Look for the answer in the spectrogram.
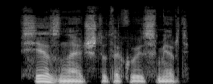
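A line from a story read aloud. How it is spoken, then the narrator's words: Answered sadly. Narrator (Russian): ответил Варавва грустно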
